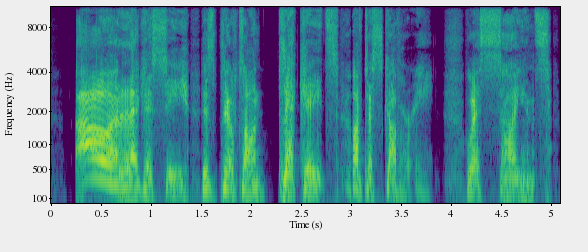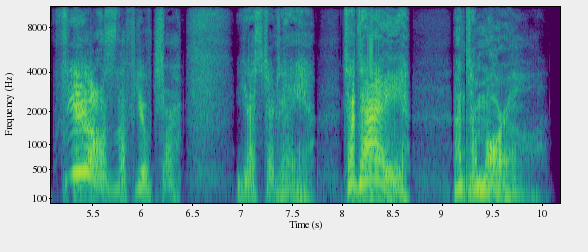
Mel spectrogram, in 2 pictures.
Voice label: Mad Scientist Character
